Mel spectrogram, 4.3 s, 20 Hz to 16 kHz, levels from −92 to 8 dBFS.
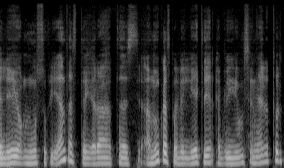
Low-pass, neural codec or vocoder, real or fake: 14.4 kHz; codec, 44.1 kHz, 2.6 kbps, DAC; fake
